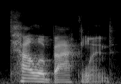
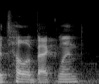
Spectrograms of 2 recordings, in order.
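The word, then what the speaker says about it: Talabecland: You think I pronounce Talib? Oh, it's Talabakland. Talabakland. Oh, Talabek. Okay, I see. Or Talabekland.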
